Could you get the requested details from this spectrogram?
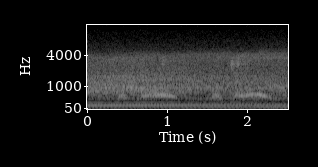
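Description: A spotted dove gives soft, low, rounded coos, about three in quick succession, over a steady background hum.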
